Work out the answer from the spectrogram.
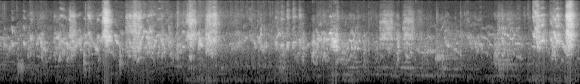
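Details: Colony of budgerigars, including red-eyed and yellow birds, kept in an aviary; many birds chatter at once with harsh squawks and bright chirps overlapping in dense bursts, loudest near the start and end.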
